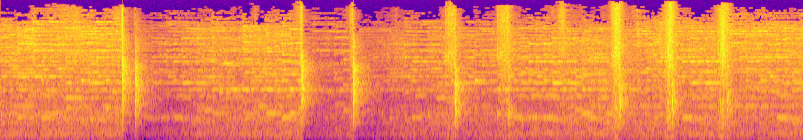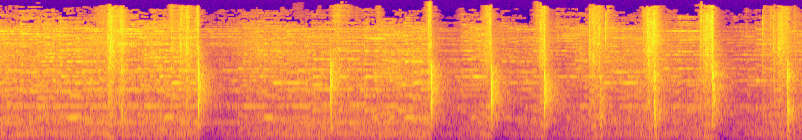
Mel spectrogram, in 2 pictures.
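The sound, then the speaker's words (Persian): A cleaver chops an onion finely for kebab: many sharp, loud knocks of the blade at an uneven pace, with quieter scraping between strikes. “ما شروع میکنیم الان فعلا با خورد کردن و ساتوری کردن این پیاز.”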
